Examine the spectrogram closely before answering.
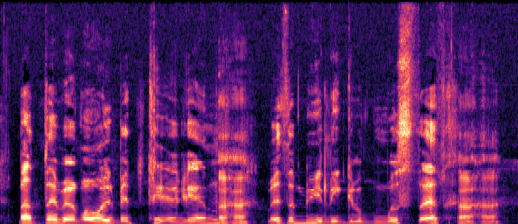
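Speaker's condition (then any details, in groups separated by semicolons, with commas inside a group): Multiple sclerosis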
